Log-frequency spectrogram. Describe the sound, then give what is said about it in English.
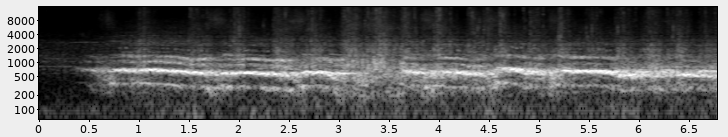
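A football crowd roars at Arsenal's Emirates Stadium on match day. The loud, sustained mass of voices swells into unison chanting and holds steady throughout. “That's what Arsenal's Emirates Stadium sounds like on a match day.”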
